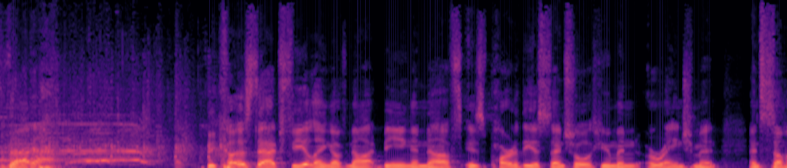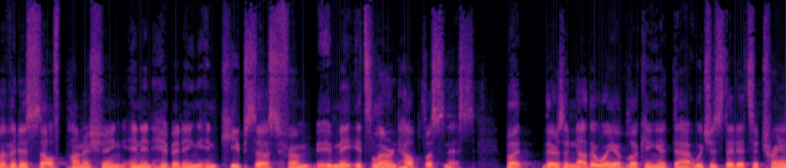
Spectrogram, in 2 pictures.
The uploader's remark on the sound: Dear Sugars returns to Portland, Oregon, for another raucous and uplifting live show.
